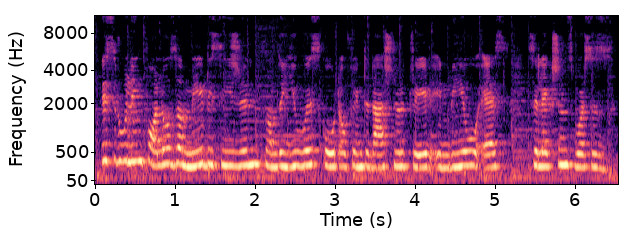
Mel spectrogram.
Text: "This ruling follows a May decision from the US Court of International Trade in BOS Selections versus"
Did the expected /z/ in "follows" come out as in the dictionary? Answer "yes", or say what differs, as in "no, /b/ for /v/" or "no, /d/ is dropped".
yes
